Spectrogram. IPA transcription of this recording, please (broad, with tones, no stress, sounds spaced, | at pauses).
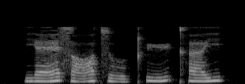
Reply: j ɛː˨˥ s ɔː˨˥ t͡s uː˨˩ kʰ yː˨˥ kʰ ɐ˨˧ j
